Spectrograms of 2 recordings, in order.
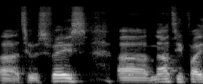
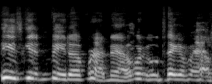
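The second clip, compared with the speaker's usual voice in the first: put-on scolding yell, higher; 12 semitones higher, 4 dB louder than usual. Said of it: "[name] just yelling at the bird".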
